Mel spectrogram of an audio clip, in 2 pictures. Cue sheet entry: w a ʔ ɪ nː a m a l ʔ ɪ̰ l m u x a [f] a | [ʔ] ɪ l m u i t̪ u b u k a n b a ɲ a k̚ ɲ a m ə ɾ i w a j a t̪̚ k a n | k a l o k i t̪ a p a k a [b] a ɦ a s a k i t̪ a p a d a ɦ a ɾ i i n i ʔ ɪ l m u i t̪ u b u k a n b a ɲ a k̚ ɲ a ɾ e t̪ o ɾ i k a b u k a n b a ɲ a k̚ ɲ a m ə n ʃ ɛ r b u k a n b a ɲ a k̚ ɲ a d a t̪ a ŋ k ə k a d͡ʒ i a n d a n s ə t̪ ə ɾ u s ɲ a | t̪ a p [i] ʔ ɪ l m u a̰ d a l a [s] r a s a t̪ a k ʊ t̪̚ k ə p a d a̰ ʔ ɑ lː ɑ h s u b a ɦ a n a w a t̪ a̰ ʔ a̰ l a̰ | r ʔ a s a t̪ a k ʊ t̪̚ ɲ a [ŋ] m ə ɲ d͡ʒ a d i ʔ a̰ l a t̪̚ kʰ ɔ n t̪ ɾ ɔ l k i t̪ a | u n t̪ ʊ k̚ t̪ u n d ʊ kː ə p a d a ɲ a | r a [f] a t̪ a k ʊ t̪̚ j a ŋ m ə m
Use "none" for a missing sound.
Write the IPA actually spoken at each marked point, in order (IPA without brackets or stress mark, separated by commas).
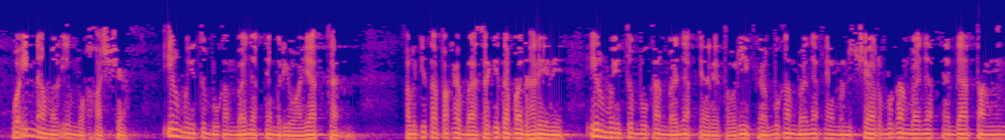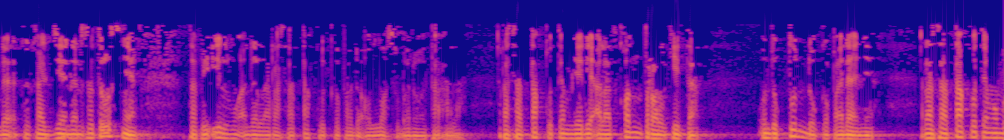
ʃ, ʔ, b, i, h, ŋ, s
